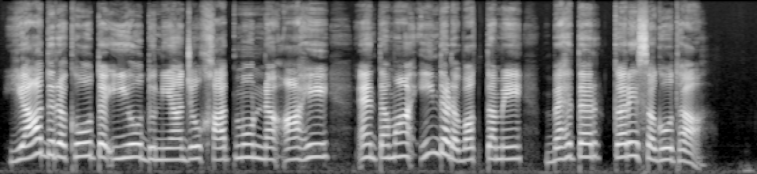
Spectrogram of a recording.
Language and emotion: Sindhi, neutral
